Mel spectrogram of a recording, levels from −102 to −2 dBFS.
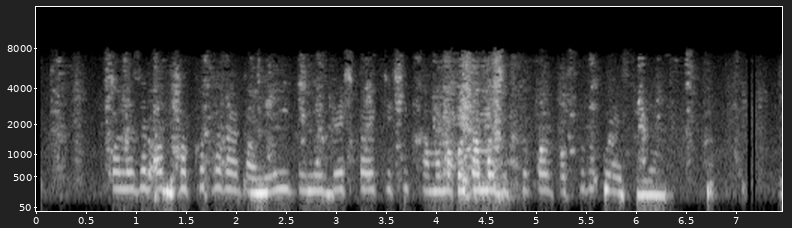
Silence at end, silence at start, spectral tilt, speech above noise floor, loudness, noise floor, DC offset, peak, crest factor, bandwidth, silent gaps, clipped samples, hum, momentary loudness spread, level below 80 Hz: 0.7 s; 0.2 s; -5.5 dB/octave; 27 dB; -24 LUFS; -52 dBFS; under 0.1%; -6 dBFS; 20 dB; 7.6 kHz; none; under 0.1%; none; 18 LU; -68 dBFS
